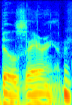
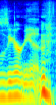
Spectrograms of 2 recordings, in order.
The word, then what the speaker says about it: Bilzerian: Bilzerian. Bilzerian. Is that Is that the real correct way? Oh, yeah. He was my idol. I thought it was Bzerian. No, I mean Yeah. No. Bilzerian.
